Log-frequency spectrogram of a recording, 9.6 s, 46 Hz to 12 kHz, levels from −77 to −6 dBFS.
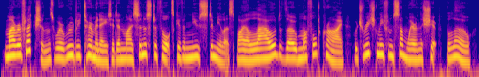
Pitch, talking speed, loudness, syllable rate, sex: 190 Hz, 170 wpm, -17 LUFS, 5.1 syllables/s, female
